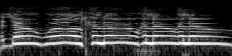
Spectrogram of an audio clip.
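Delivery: put-on posh British accent pitched very high. A co-host greets everyone on a weekly roundtable episode in a Queen accent impression. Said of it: "That was my Queen accent".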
